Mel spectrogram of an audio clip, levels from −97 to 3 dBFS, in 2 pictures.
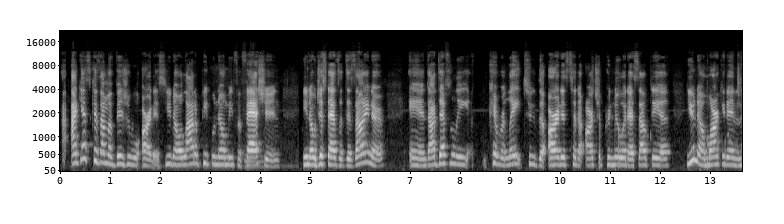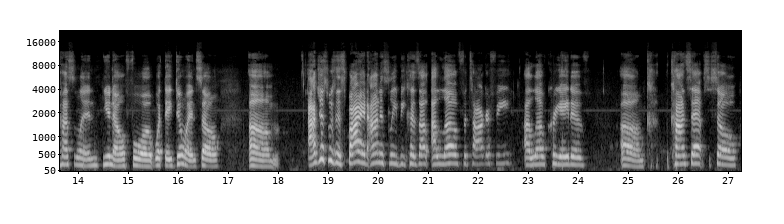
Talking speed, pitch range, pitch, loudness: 145 wpm, 195-235 Hz, 210 Hz, -23 LUFS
